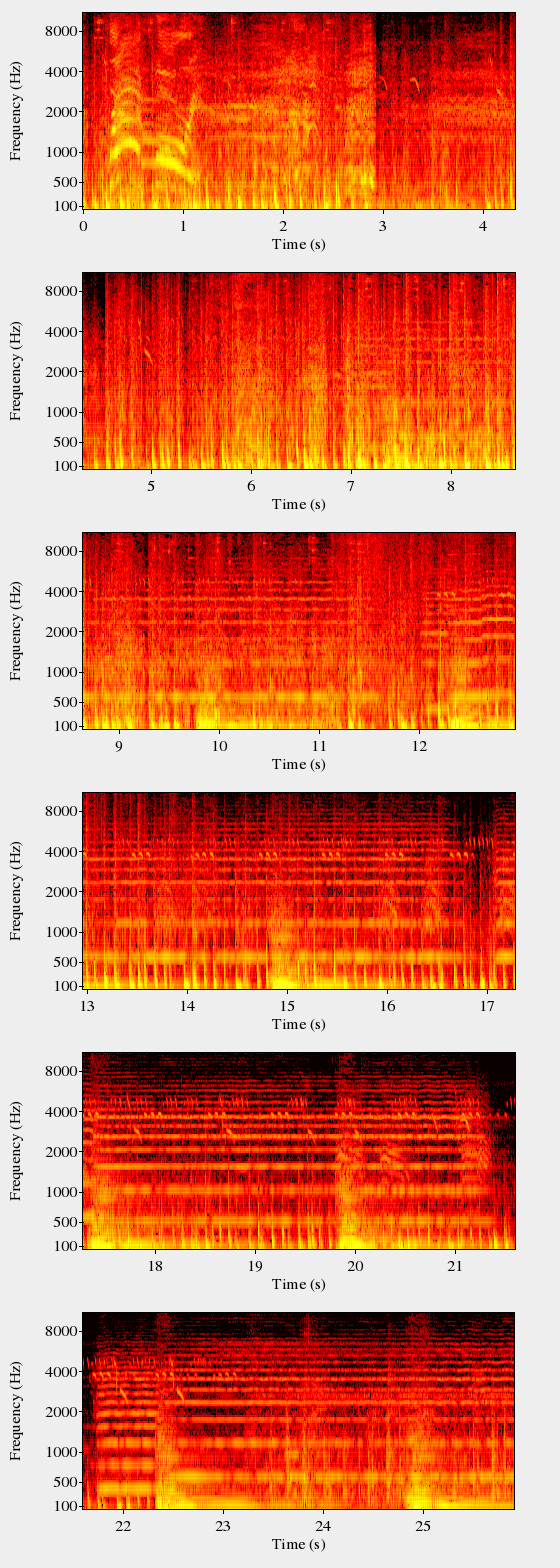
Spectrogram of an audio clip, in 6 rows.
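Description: Hooves clip-clop steadily through a Red Dead Redemption 2 horse chase, with neighs and whinnies over a dense game soundtrack. A shout of voices mixes in during a long, loud stretch.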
